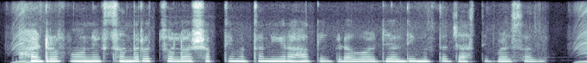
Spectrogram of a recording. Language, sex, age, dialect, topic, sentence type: Kannada, female, 18-24, Northeastern, agriculture, statement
